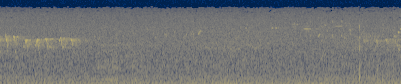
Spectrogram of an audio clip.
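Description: Faint outdoor bush ambience: a bird gives a quick run of high chirps in the first second, then only a few scattered faint chirps over a low, steady background hum.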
